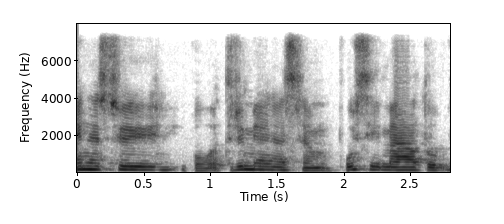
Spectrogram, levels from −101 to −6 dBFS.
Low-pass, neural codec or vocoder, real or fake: 7.2 kHz; vocoder, 22.05 kHz, 80 mel bands, Vocos; fake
